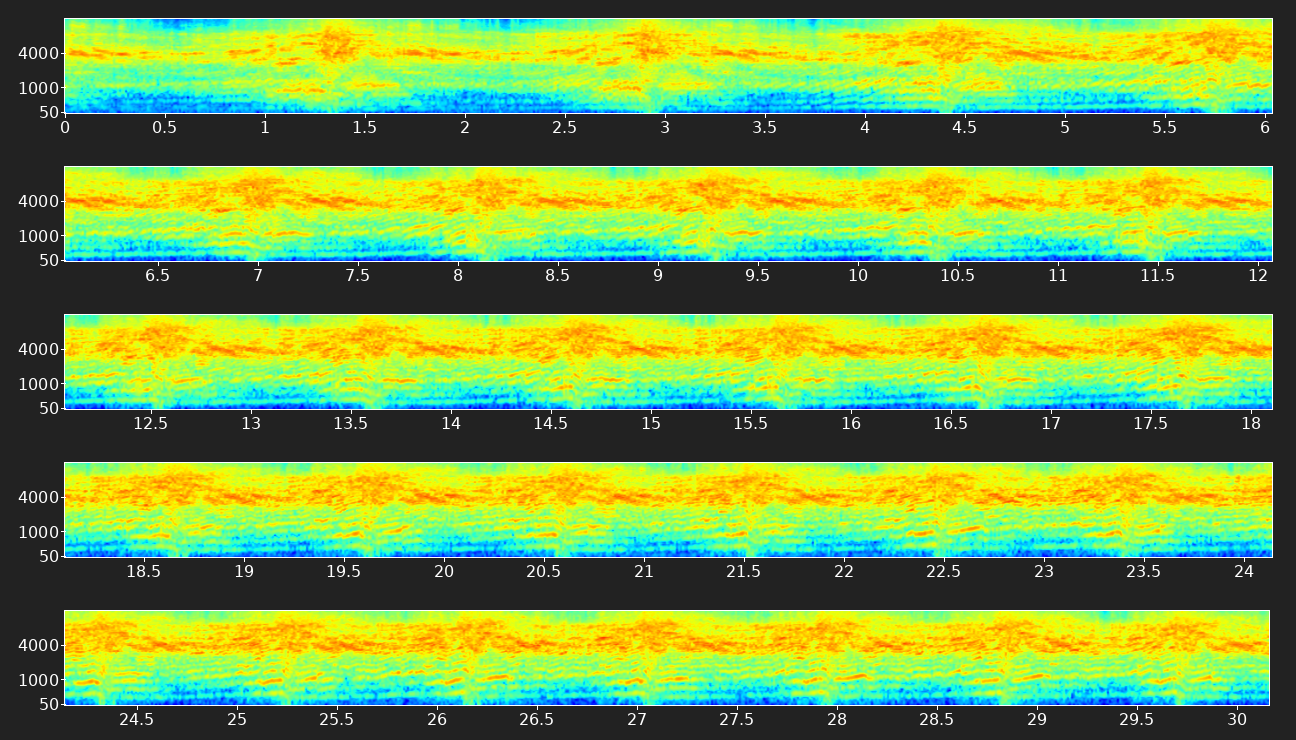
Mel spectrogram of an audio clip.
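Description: A tether car's tiny high-revving two-stroke engine screaming as the car laps the circular track on its wire. Its pitch swoops up and down each time it passes, over and over. The laps come quicker over the first several seconds as the car gathers speed, then settle into a steady rhythm.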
